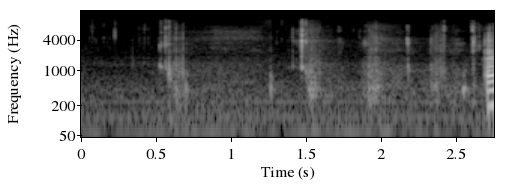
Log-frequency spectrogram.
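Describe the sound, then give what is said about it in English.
Biting and chewing of grapefruit: several crisp, wet crunches spaced out irregularly, each a short burst, with quiet pauses between and no talk. “I don't even like listening to myself eat”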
